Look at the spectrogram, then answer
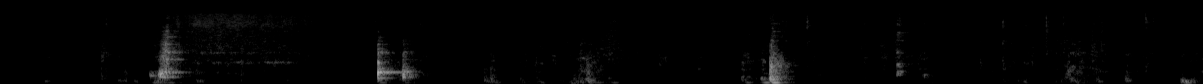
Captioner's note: silence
